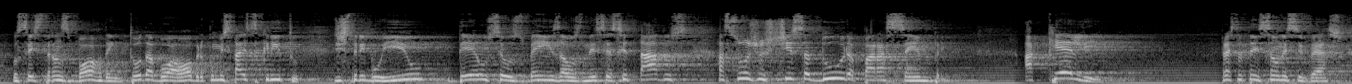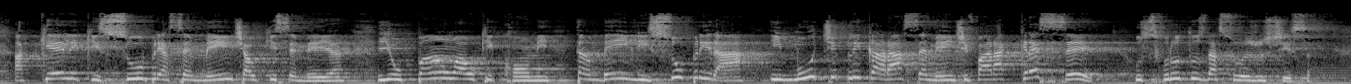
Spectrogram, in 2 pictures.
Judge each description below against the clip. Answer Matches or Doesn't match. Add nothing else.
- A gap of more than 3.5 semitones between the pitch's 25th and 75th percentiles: Matches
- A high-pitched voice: Matches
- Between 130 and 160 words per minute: Doesn't match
